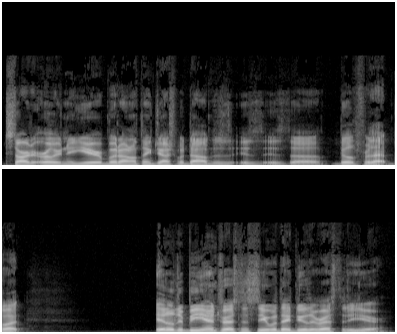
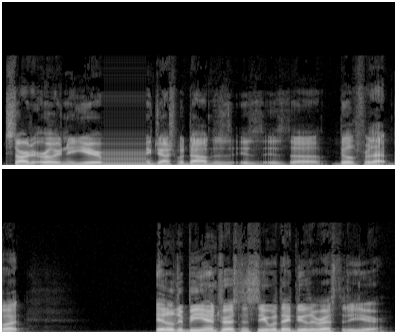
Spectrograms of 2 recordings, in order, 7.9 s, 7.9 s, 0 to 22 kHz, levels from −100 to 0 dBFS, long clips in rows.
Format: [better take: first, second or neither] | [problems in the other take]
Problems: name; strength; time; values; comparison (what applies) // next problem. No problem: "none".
first | audio freezing; at 1 s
